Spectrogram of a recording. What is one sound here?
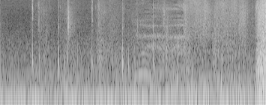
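Footsteps crunch on grass and earth.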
